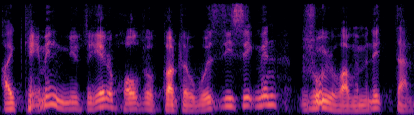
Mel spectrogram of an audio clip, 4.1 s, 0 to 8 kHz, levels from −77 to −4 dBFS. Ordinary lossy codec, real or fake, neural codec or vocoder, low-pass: none; fake; codec, 16 kHz in and 24 kHz out, 0.4 kbps, LongCat-Audio-Codec, fine tuned four codebook decoder; 7.2 kHz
